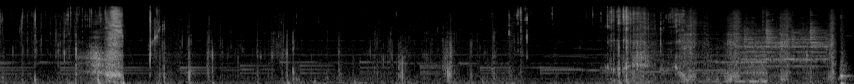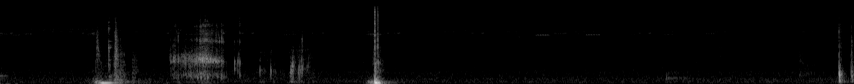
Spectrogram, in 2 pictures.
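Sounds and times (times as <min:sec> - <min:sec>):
dry noodles crunching: 0:00.0 - 0:08.0.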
